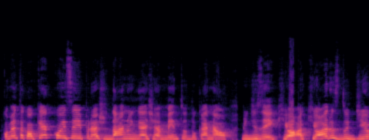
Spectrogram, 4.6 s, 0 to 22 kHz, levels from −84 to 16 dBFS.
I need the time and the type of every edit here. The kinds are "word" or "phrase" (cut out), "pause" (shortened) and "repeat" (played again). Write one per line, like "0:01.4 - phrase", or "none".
0:03.0 - pause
